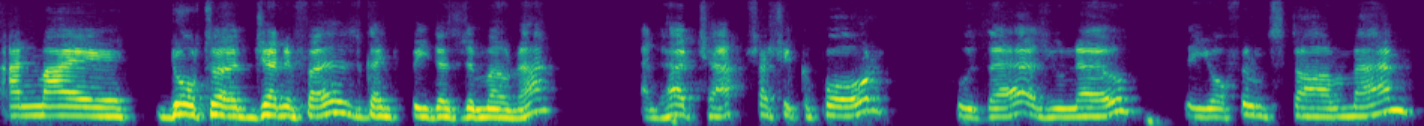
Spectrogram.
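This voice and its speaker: High-pitched, husky older man telling anecdotes. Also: expressive, unhurried, fairly bright tone, rough recording. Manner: theatrical, hesitant storytelling with acted dialogue. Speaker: actor, interview guest. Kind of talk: animated personal anecdote.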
